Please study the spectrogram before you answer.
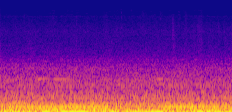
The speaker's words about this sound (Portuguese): Senhor meu Deus, Pai, eu tô aqui no carro dirigindo, eu tô sozinho.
